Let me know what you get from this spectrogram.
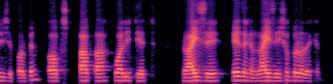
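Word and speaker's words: Reise: রাই এস এ যে রাইজে রাইজে মানে হচ্ছে ভ্রমণ এর এ আই রাই এস এজে রাইজে ভ্রমণ এইযে এস এর উচ্চারণটা কি হবে সবসময় বর্গীয় বর্গীয় জ এর মত হবে এস এর উচ্চারণটা রাইজে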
